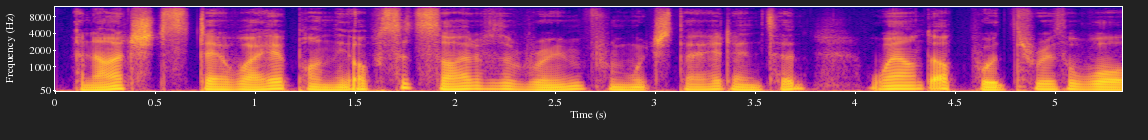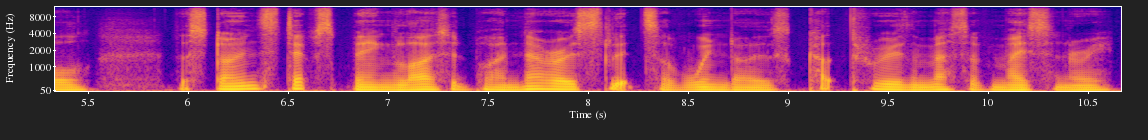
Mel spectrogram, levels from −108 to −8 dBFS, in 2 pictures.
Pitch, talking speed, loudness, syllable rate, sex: 105 Hz, 200 wpm, -20 LUFS, 5.4 syllables/s, male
